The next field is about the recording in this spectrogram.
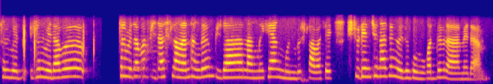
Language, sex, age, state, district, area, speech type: Bodo, female, 18-30, Assam, Kokrajhar, rural, conversation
